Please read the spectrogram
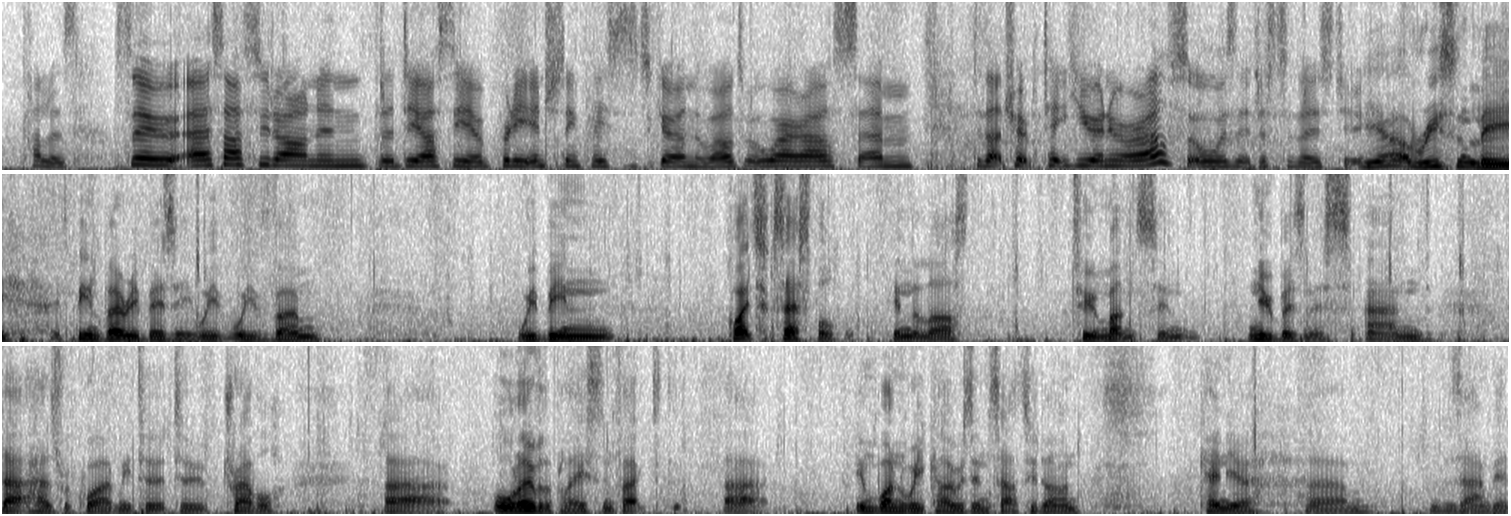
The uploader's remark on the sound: Walking around Ardington House in Oxfordshire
